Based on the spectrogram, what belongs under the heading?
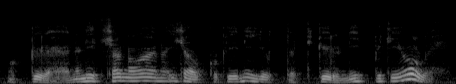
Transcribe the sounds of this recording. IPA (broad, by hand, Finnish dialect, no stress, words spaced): muk kylhæː ne niːt sɑno ɑinɑ isæukːokiː niː jutː etːæ kyl niːp piti oleː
